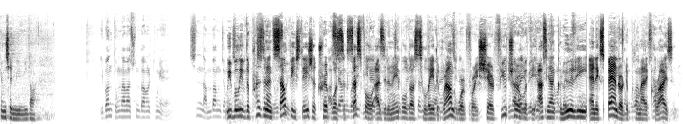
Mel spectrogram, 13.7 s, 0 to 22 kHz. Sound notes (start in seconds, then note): 4.6 Korean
